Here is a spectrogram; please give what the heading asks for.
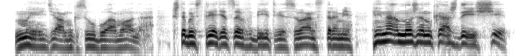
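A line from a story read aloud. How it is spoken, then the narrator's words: Hoarse wheeze after coughing. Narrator (Russian): Он зашелся в кашле и потом прохрипел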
